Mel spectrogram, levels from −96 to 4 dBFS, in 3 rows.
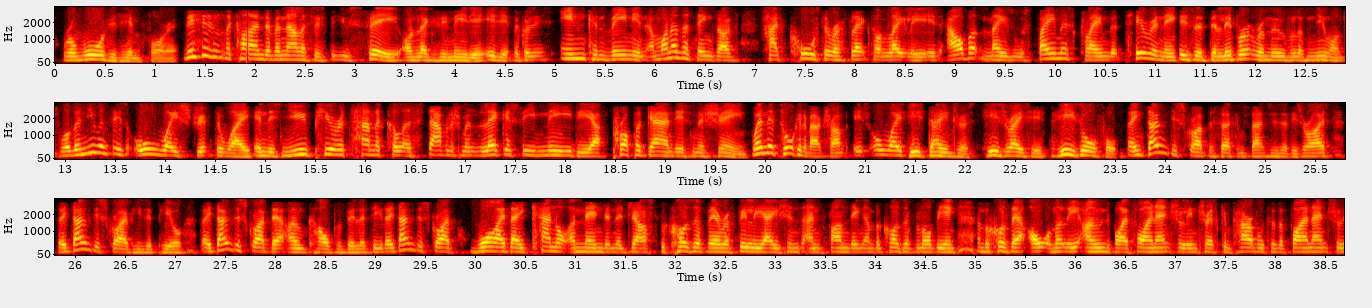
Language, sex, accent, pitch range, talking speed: English, male, British, 145-185 Hz, 195 wpm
